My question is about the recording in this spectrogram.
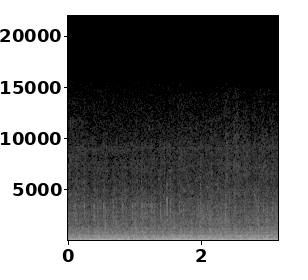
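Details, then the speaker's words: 1996 Dodge Dakota V8 running after oil pump replacement, oil pressure good: deep, steady rumble with an even beat and no stumble or knock; earlier suspected a missing cylinder, but it runs smooth. "I guess I don't know seems like it's running smooth no it's running pretty smooth"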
